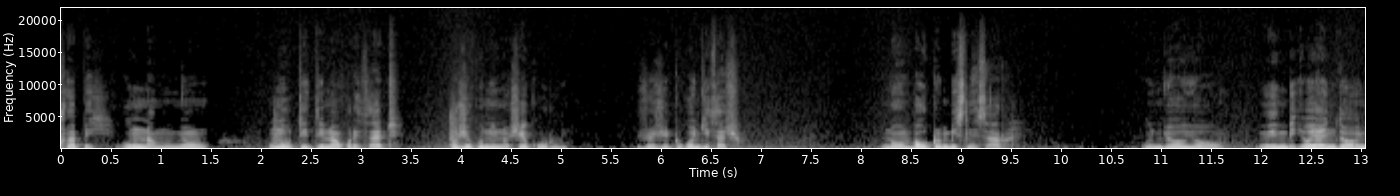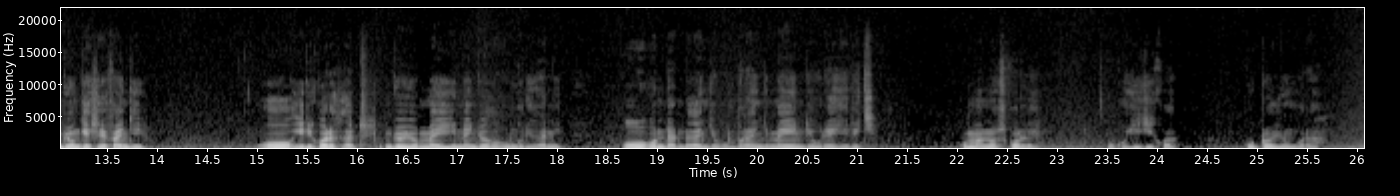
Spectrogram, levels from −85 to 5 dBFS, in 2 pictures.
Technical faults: overdone noise removal

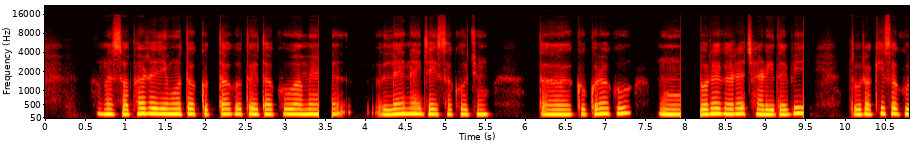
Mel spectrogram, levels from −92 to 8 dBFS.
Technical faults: block of digital silence

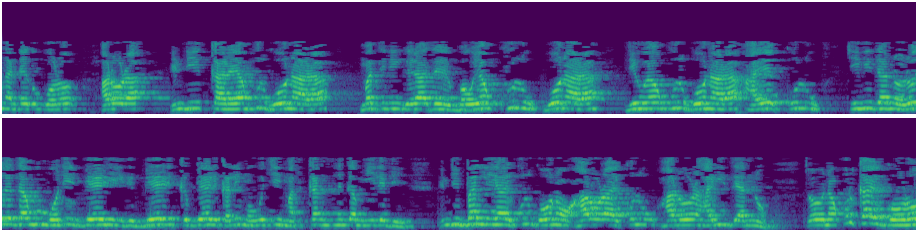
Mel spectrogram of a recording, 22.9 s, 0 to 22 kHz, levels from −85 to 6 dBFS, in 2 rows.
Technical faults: MP3 compression

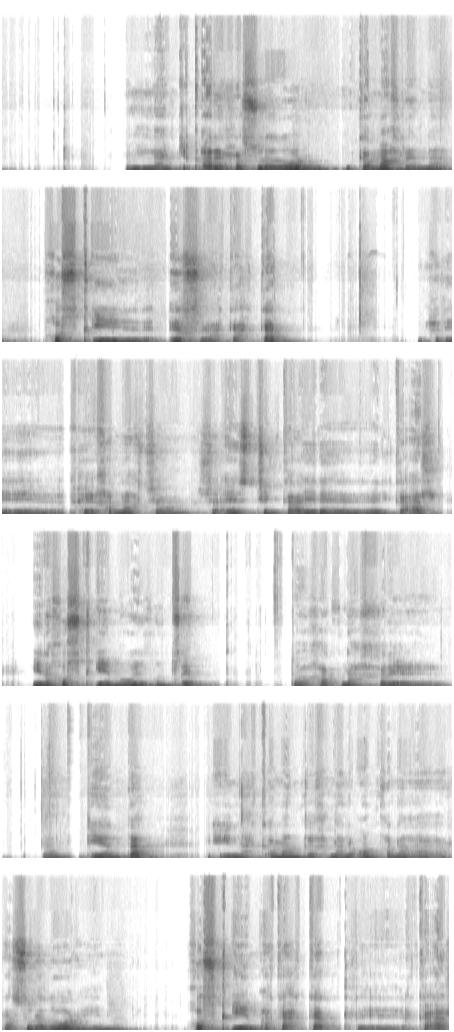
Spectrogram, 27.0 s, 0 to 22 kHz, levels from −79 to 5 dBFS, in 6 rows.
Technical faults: call audio freeze; jitter buffer speed-up; short stall from a late packet; short concealed packet loss

